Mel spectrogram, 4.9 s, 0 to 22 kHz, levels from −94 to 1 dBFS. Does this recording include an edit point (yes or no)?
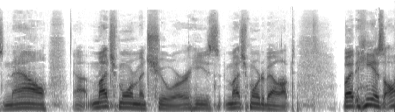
no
